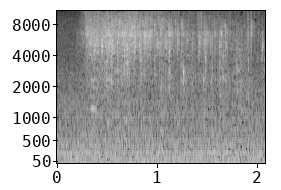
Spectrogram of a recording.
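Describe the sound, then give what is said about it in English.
Black walnut oil, cooked with walnuts until brown, is poured into a mixing bowl. The pour starts abruptly and continues as a steady, hissy trickle of liquid for about two seconds. “Okay, just pouring that into a mixing bowl.”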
